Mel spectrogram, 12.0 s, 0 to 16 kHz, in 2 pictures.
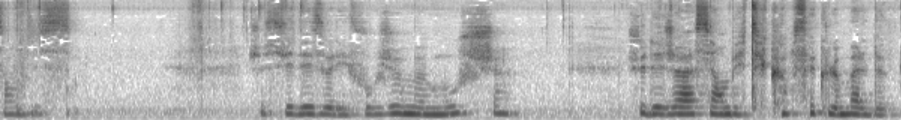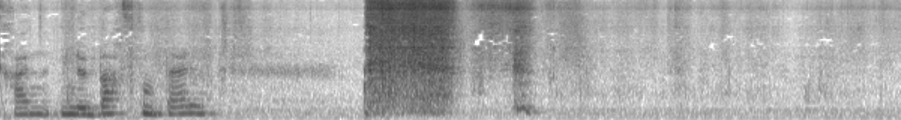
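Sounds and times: person blowing nose: 8.4 - 9.9.

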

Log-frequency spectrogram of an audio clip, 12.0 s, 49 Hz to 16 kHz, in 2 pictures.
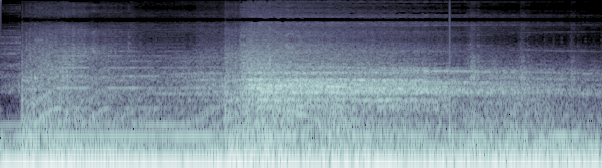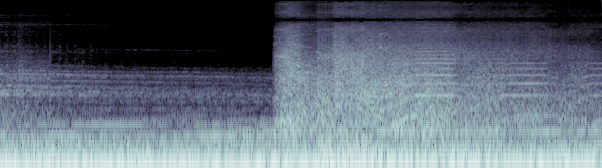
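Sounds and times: deep low drone: 0.0 - 12.0.

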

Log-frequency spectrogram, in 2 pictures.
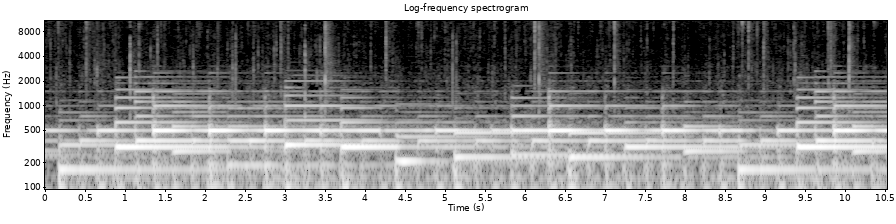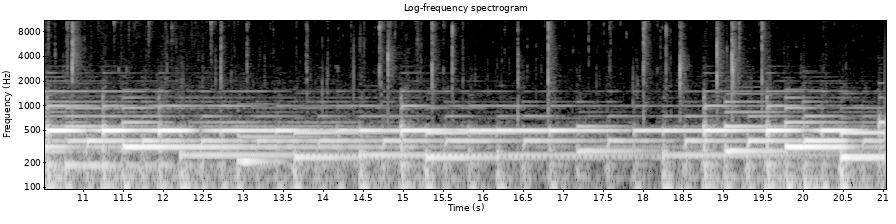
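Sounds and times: rain-like crackles: 0.0 - 21.0
slow soft piano music: 0.0 - 21.0.

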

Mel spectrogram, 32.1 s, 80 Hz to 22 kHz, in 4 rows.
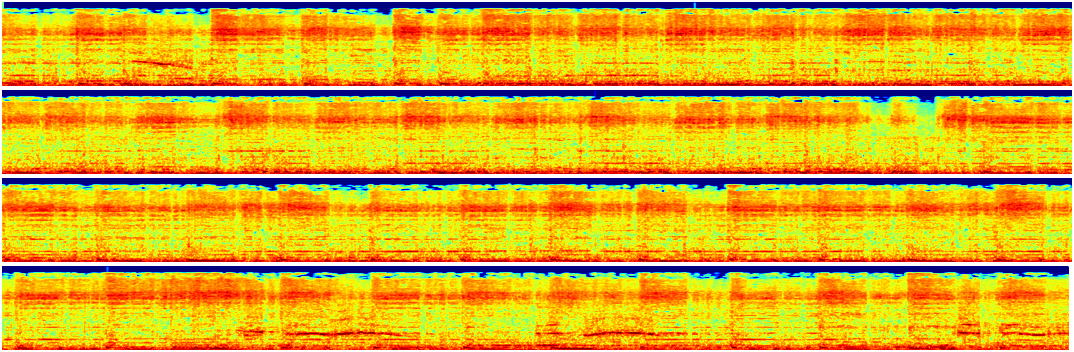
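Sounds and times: drum kit: 0.0 - 32.0
electric bass: 0.0 - 32.0
electric guitar: 0.0 - 32.0.

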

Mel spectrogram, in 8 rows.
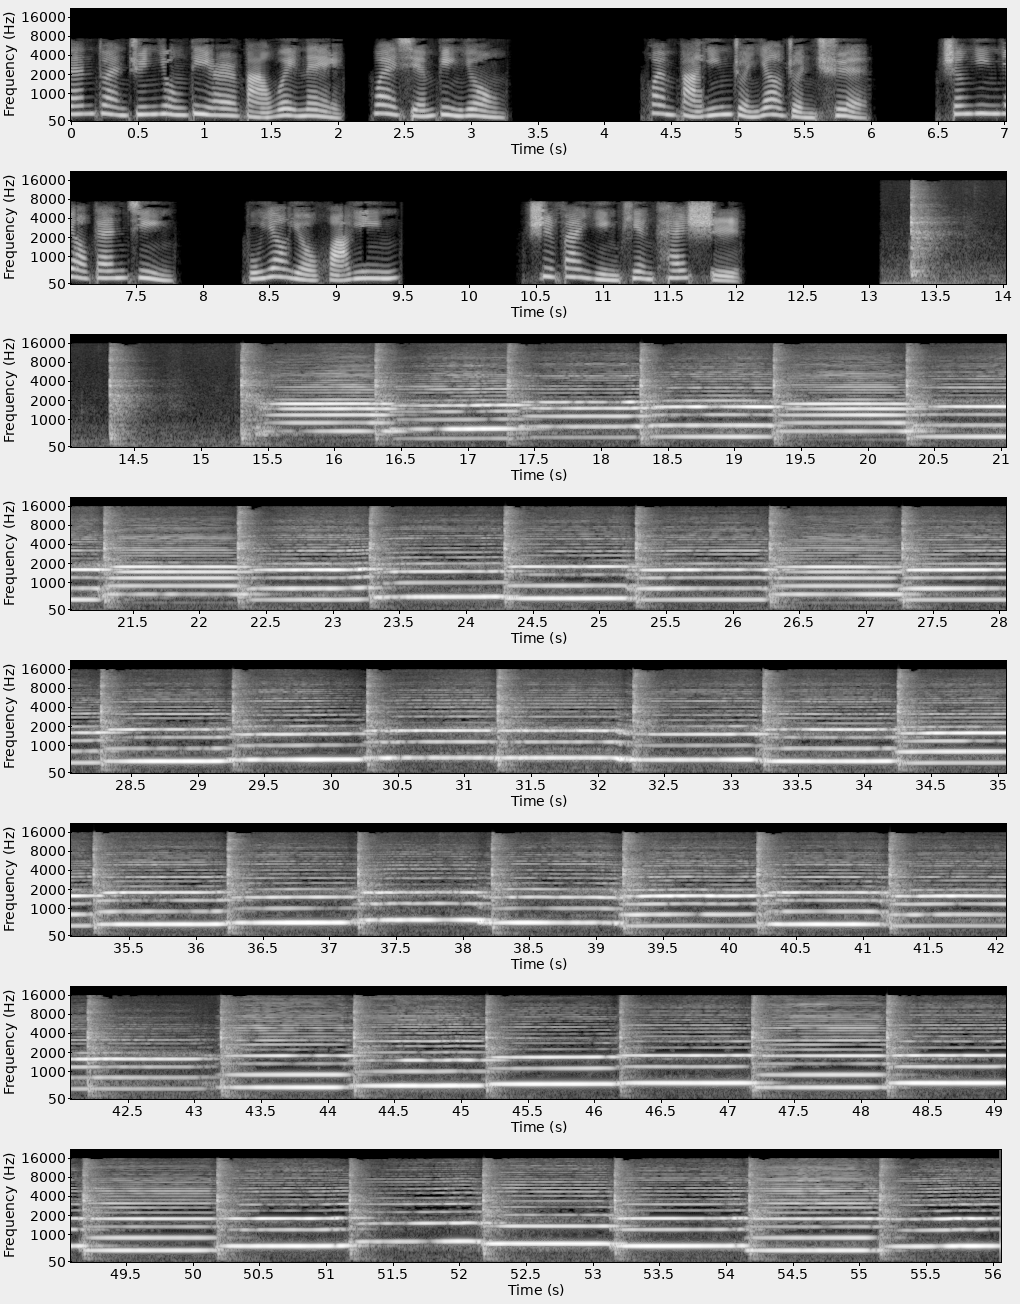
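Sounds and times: erhu playing slow notes: 15.3 - 56.0.

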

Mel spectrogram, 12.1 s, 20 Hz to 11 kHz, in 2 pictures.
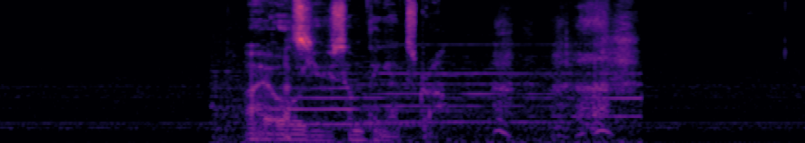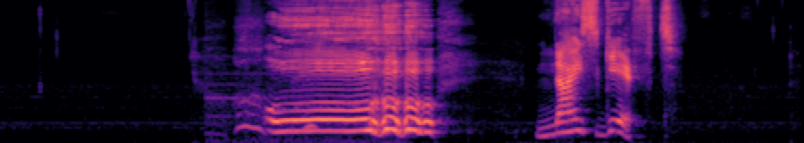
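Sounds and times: faint clicks: 5.8 - 6.6.

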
